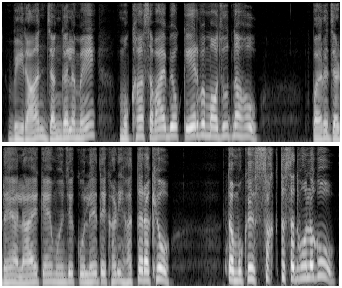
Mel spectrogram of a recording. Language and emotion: Sindhi, surprised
